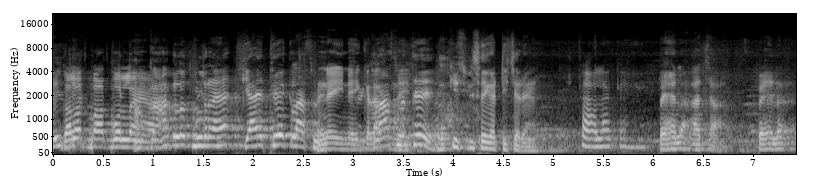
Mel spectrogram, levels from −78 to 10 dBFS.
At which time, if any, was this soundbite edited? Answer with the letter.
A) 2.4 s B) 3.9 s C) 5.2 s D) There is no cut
B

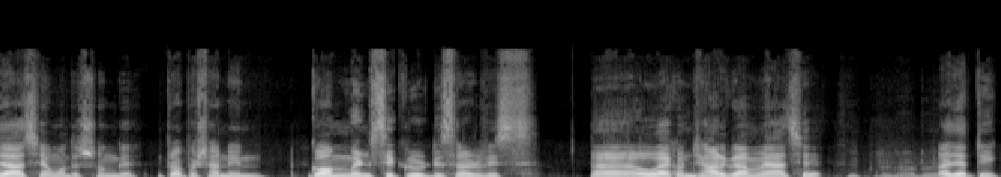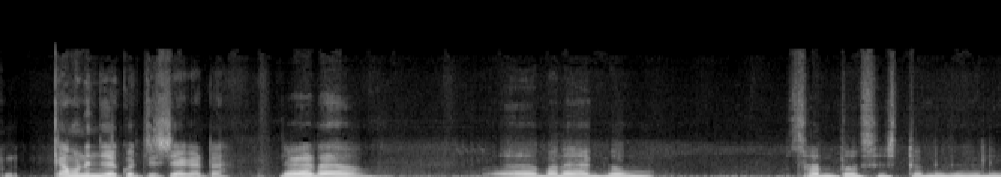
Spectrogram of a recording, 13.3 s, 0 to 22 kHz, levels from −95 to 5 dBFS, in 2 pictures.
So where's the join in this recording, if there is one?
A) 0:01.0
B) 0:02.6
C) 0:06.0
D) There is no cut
A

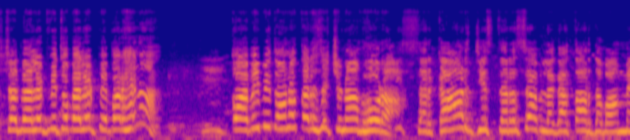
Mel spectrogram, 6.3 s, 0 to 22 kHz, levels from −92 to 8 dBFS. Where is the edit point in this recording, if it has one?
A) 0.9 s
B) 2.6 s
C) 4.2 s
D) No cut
C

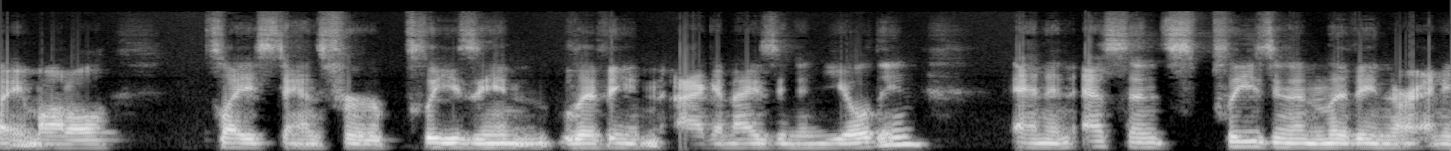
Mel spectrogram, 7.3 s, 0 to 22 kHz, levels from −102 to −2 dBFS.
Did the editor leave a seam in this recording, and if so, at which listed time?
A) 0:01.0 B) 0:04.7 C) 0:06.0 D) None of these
A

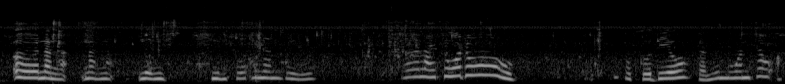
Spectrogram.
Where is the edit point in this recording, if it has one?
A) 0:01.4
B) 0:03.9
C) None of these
C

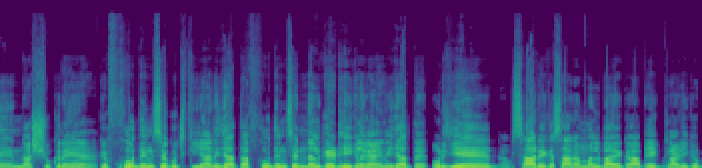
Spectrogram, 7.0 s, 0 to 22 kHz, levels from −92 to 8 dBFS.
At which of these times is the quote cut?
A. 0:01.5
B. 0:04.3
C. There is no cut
C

